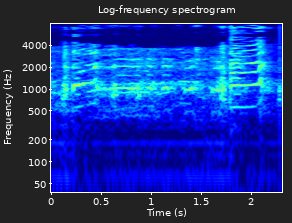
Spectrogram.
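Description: A rain-soaked hen clucking in a steady run of nasal, harmonic calls, with a louder, sharper burst of clucks near the end.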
